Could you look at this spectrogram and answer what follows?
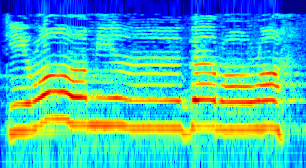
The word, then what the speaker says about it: كرام بررة: النون مش الباء نقلب النون ميم وبننطق الباء بعدها فقول كرام كرام يبقى انا نطقت ميم والميم الثانيه مخفاه كرام كرام دي بقى ميم بغنه مع الاخفاء خدت بالك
